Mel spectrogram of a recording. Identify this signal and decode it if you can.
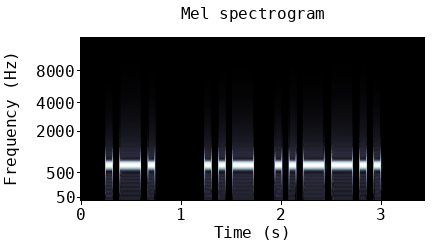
Morse code, heard as a keyed tone, about 17 wpm, 700 Hz. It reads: R U?
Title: Sentences from Top 100 Words and Abbreviations 17wpm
